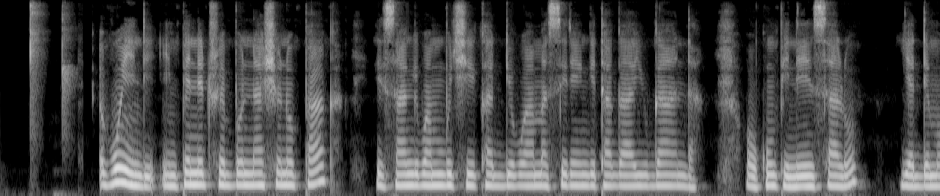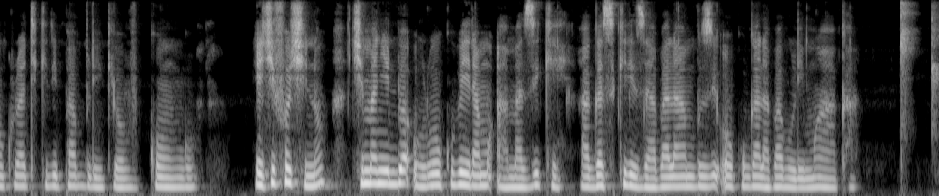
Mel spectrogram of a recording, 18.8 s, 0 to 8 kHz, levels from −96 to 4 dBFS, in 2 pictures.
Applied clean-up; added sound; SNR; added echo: none; none; none; none.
